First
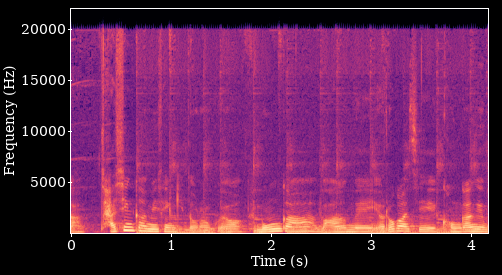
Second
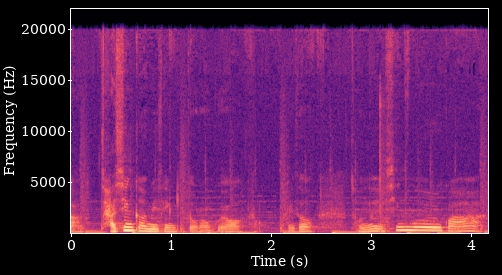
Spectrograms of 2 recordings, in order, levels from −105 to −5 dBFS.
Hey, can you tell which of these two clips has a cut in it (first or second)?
first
